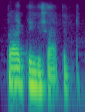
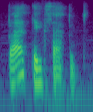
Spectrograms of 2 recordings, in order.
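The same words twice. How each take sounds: First: It is said in a flat, monotone voice. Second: It is said with lively, alarmed expression. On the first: The speaker no longer really cares. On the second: The speaker is shocked by what happened.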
